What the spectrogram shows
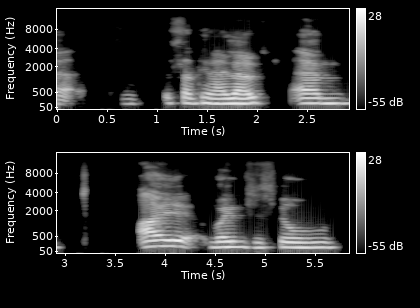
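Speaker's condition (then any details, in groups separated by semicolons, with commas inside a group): Cerebral palsy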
